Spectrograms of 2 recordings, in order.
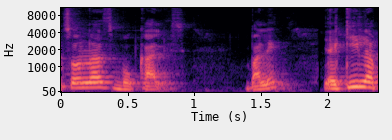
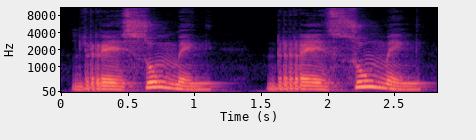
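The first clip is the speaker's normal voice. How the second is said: resumen slowly, middle syllable leaning then falling; stress on SU; much slower than usual. Shown as a demonstration. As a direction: stretch SU in resumen, let MEN drop. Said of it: "aquí se escucha la mayor intensidad".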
